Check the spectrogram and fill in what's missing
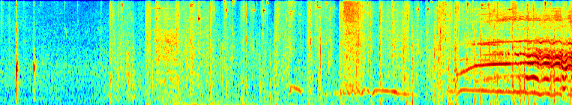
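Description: Horse hooves clip-clop at a gallop in Dragon Age: Inquisition, with a neigh rising over the game's ambient sound and music building near the end.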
